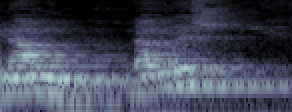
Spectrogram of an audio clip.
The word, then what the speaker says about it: numb: And next सुन हो जाना, NUMB, नम सुन हो जाना। बॉडी सुन हो जाता है ठंडा में, तो उसको इंग्लिश बोलते हैं नम, NUMB, नम, बी साइलेंट।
